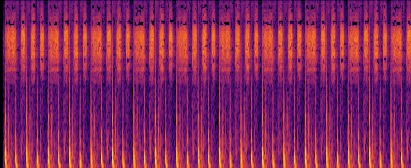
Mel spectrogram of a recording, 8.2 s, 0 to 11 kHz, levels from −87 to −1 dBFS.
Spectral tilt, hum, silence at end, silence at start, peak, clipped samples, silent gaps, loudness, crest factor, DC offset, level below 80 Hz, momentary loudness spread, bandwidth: -3.5 dB/octave; none; 0 s; 0.1 s; 0 dBFS; under 0.1%; none; -16 LUFS; 18 dB; under 0.1%; -30 dBFS; 2 LU; 11 kHz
